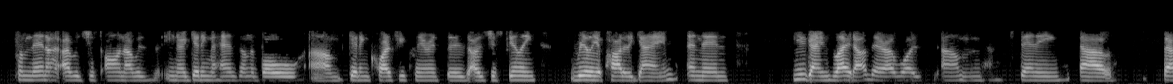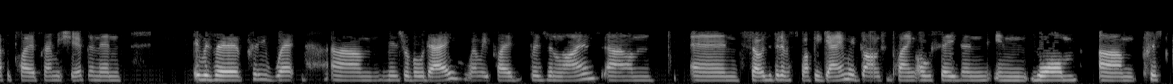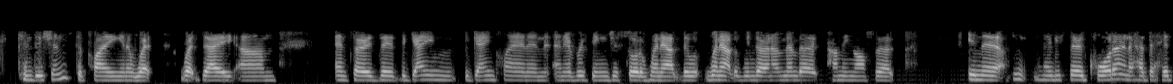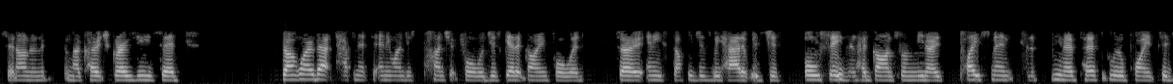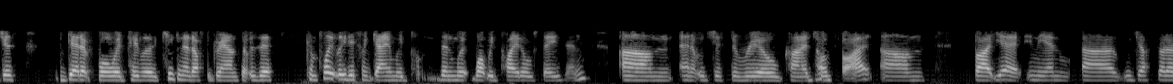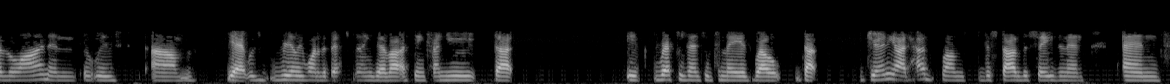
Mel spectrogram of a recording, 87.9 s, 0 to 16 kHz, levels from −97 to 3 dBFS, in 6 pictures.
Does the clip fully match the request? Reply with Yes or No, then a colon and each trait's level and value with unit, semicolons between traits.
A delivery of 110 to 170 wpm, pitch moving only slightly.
No: average, 185 wpm; narrow, 1.5 semitones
